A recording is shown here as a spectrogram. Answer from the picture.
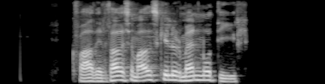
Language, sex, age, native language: Icelandic, male, 40-49, Icelandic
